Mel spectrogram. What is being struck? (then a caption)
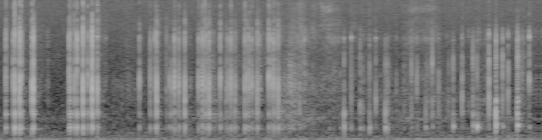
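Paperback book with glossy paper cover. Long nails tap and scratch the glossy paper cover of a solid paperback novel, "The Wife Upstairs," held upright. The result is a quick run of crisp, dry clicks mixed with scratchy rasps. Each sound stops almost instantly.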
